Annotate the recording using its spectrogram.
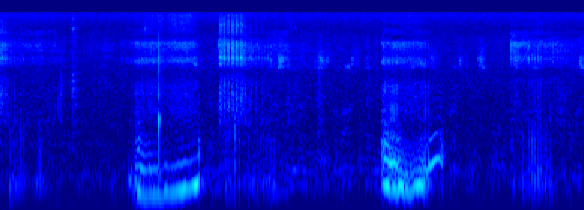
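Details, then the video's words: Sleeping pug, dreaming though it looks awake, gives two rough, low droning snores under a second each, about three seconds apart, with soft breathing noise in between. "Pug Dreaming and Snoring"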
